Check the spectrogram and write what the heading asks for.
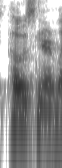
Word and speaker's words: Posner: It's Posner, like Edgar Allan Posner.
